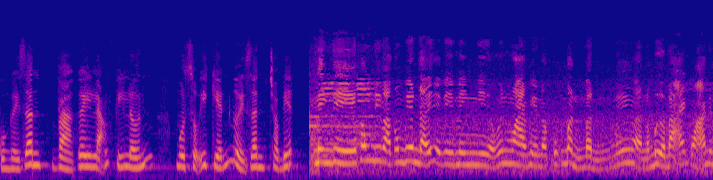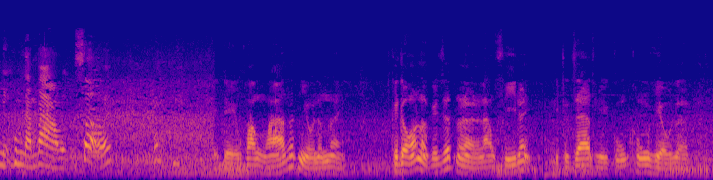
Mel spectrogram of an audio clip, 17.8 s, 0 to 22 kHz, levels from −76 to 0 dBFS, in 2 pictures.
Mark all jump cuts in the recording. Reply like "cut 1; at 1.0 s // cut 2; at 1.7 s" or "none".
cut 1; at 10.8 s

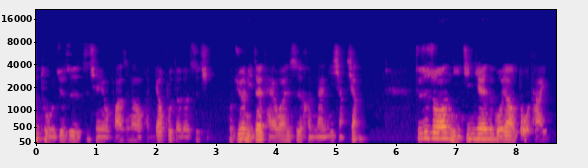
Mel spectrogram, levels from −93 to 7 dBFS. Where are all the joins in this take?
none

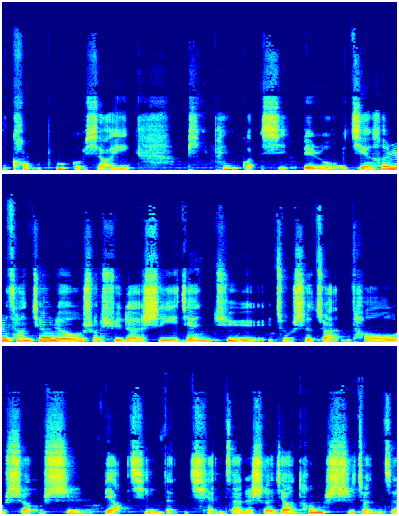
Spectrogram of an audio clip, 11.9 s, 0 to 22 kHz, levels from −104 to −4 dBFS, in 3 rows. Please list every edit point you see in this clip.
cut 1; at 1.8 s

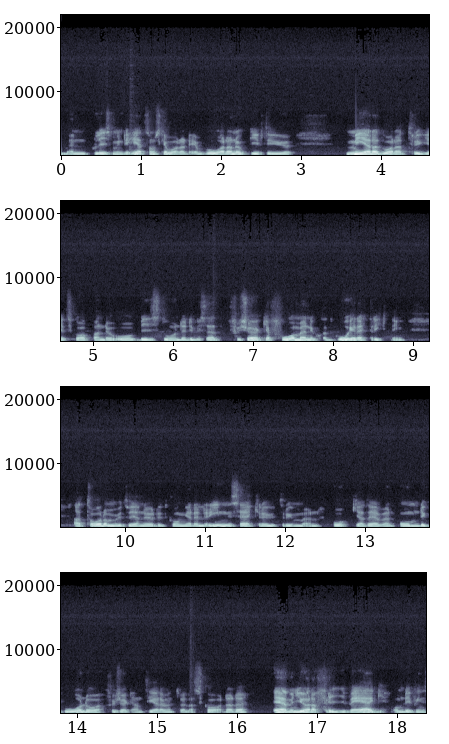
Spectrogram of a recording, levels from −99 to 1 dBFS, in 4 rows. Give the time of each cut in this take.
cut 1; at 7.9 s

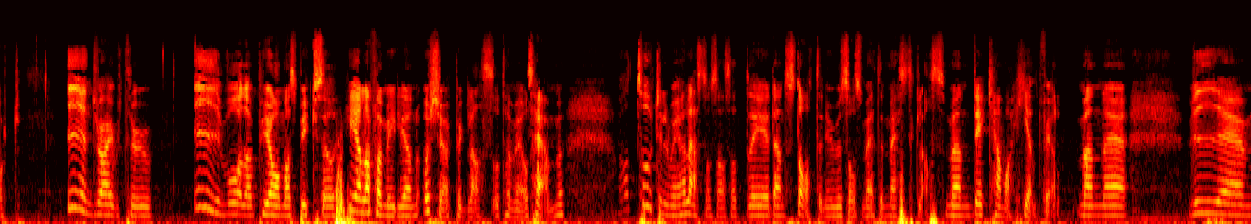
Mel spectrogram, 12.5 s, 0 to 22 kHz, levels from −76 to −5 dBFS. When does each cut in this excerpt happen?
cut 1; at 6.2 s

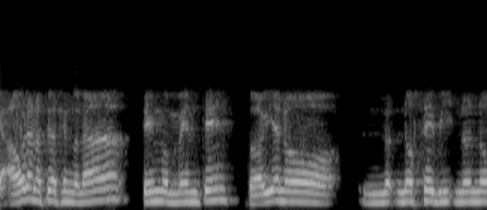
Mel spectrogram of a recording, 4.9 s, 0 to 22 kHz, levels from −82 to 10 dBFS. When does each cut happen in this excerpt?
cut 1; at 1.4 s // cut 2; at 2.5 s

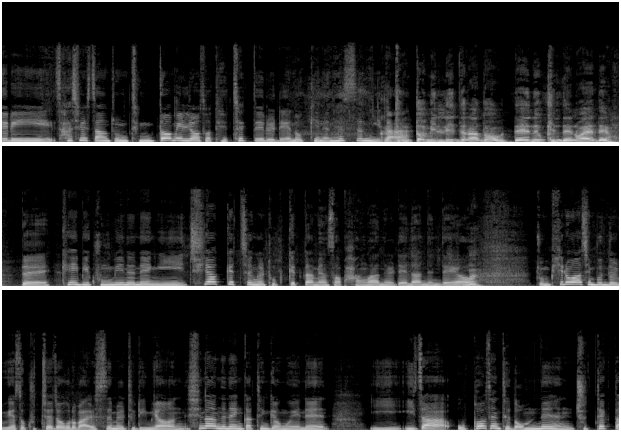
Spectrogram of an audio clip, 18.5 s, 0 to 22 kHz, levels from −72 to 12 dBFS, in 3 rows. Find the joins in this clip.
cut 1; at 6.7 s

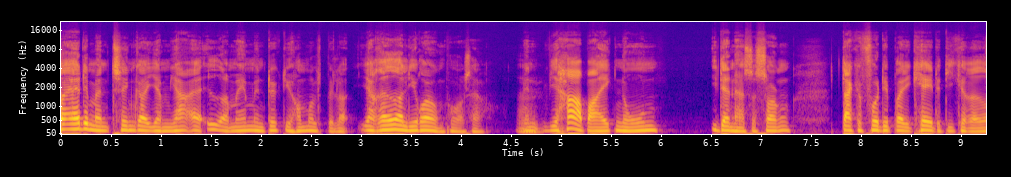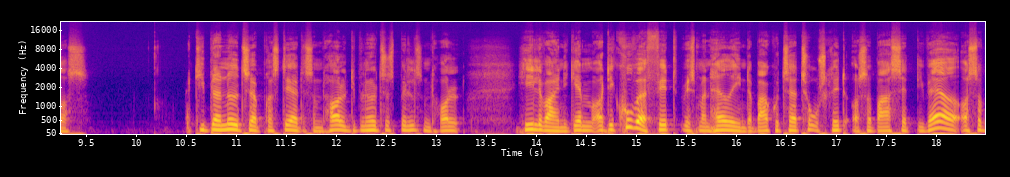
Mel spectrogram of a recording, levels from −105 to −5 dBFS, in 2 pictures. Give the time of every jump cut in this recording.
none

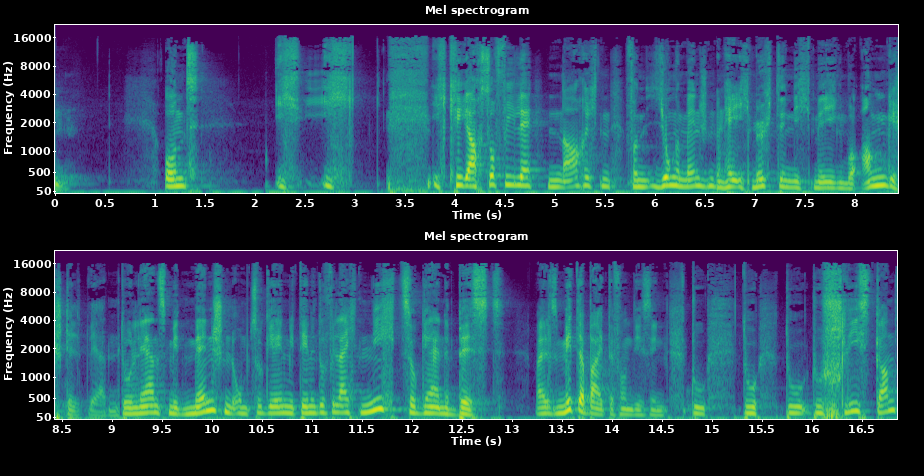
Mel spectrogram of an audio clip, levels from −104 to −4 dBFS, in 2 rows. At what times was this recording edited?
cut 1; at 6.6 s // cut 2; at 9.1 s // cut 3; at 14.7 s

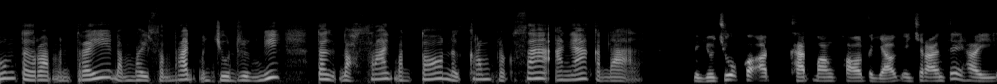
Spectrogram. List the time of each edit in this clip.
none

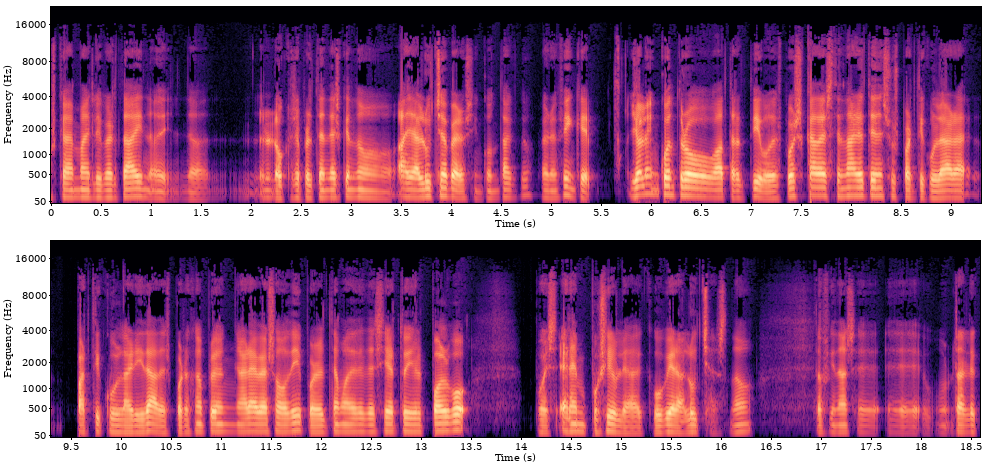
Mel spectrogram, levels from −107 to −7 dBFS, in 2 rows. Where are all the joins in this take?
cut 1; at 16.9 s

